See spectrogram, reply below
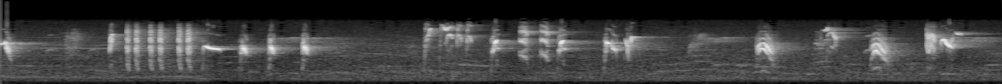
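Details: Aceh greater green leafbird delivering a rich mix of rapid clicking trills, high chirps and falling whistled notes, grouped in energetic bursts separated by short gaps.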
